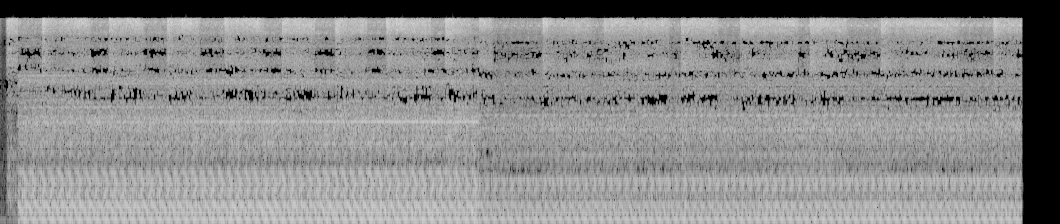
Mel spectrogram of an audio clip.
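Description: Air compressor running steadily, feeding an air-powered paint spray gun whose hiss comes and goes with the spray strokes. It stops suddenly near the end.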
